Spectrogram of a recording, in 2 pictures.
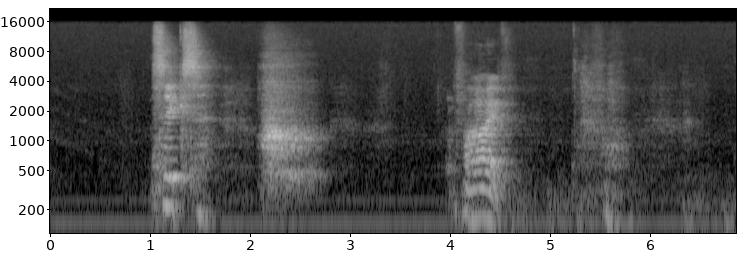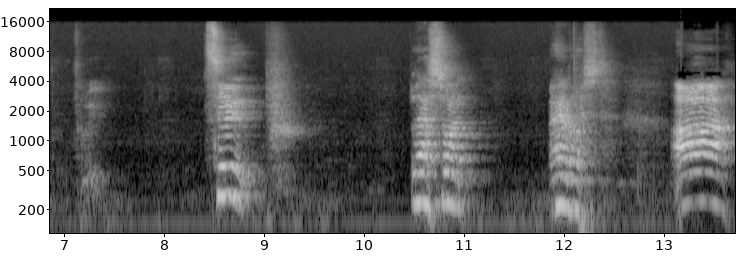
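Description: A man speaks in short, breathless bursts close by.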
